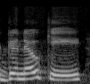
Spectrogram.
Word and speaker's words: gnocchi: Gnocchi or gnocchi, as Randy says, is on the menu today.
